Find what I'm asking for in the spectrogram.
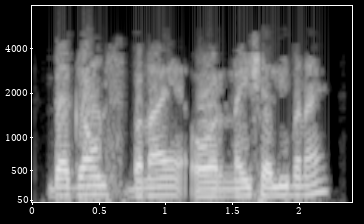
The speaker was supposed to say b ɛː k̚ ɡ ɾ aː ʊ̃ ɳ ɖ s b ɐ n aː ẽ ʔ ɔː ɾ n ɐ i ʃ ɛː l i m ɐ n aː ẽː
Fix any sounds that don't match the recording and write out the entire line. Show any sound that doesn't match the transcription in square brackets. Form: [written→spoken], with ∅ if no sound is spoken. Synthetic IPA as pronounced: b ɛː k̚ ɡ ɾ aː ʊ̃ ɳ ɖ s b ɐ n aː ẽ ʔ ɔː ɾ n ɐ i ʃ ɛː l i [m→b] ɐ n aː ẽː

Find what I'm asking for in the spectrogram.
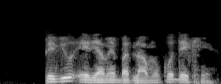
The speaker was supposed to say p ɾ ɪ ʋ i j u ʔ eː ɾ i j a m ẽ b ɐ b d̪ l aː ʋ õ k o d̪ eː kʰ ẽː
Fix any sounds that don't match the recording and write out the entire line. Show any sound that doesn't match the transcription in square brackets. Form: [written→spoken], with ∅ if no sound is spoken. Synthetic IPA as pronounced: p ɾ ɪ ʋ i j u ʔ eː ɾ i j a m ẽ b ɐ [b→∅] d̪ l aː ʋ õ k o d̪ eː kʰ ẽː

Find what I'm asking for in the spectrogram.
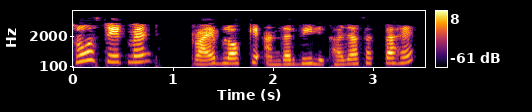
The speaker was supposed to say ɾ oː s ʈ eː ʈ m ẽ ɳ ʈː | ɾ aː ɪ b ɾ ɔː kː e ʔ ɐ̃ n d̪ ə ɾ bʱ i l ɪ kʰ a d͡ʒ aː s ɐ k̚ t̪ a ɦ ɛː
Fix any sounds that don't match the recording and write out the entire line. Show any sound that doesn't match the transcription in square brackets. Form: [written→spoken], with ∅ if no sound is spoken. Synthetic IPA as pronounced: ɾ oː s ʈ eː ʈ m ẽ ɳ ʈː | ɾ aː ɪ b [ɾ→l] ɔː kː e ʔ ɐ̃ n d̪ ə ɾ bʱ i l ɪ kʰ a d͡ʒ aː s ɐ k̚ t̪ a ɦ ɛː

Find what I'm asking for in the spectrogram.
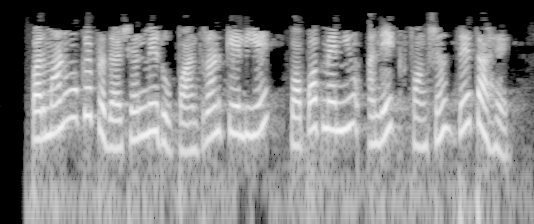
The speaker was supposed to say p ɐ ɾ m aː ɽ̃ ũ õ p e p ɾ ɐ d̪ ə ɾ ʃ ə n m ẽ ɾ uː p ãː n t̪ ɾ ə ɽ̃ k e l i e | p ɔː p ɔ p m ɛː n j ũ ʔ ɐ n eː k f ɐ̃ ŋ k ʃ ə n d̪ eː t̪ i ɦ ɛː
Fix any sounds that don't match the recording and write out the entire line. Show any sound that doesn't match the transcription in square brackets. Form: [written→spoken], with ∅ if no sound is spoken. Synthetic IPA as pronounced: p ɐ ɾ m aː ɽ̃ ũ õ [p→k] e p ɾ ɐ d̪ ə ɾ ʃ ə n m ẽ ɾ uː p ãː n t̪ ɾ ə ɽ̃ k e l i e | p ɔː p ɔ p m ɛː n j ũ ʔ ɐ n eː k f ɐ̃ ŋ k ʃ ə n d̪ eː t̪ [i→a] ɦ ɛː

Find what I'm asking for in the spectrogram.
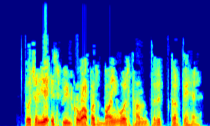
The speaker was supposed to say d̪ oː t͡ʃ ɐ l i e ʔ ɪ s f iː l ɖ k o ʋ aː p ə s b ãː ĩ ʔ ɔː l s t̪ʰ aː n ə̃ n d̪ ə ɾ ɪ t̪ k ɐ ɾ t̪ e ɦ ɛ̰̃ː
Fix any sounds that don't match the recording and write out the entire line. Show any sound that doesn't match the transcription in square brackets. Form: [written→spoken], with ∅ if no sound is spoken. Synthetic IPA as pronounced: [d̪→t̪] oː t͡ʃ ɐ l i e ʔ ɪ s f iː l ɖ k o ʋ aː p ə s b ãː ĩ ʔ ɔː [l→ɾ] s t̪ʰ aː n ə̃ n [d̪→t̪] ə ɾ ɪ t̪ k ɐ ɾ t̪ e ɦ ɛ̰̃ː

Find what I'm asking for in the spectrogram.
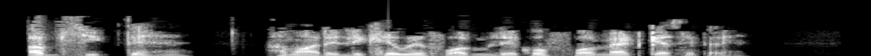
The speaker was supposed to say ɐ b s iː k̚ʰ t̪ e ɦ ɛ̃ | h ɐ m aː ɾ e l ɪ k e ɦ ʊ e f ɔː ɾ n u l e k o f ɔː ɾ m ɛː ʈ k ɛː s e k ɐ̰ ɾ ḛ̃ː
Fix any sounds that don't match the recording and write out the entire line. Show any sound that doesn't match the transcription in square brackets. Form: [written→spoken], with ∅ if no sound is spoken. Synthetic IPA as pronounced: ɐ b s iː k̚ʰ t̪ e ɦ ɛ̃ | h ɐ m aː ɾ e l ɪ [k→kʰ] e ɦ ʊ e f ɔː ɾ [n→m] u l e k o f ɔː ɾ m ɛː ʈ k ɛː s e k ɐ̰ ɾ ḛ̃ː

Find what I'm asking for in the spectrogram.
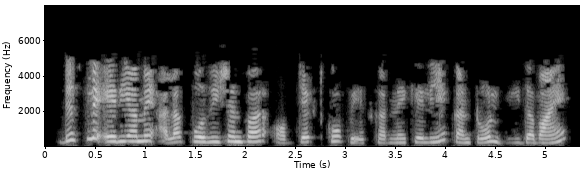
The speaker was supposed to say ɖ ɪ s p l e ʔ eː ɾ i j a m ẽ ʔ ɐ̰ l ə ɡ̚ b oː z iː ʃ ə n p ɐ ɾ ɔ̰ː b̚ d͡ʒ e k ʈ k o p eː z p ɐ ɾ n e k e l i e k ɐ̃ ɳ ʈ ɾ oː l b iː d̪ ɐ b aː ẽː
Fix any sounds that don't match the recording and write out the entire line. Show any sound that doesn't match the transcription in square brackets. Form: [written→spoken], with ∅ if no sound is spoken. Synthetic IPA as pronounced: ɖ ɪ s p l e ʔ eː ɾ i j a m ẽ ʔ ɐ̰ l ə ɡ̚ [b→p] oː z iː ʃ ə n p ɐ ɾ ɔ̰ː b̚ d͡ʒ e k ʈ k o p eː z [p→k] ɐ ɾ n e k e l i e k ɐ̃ ɳ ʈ ɾ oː l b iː d̪ ɐ b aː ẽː

